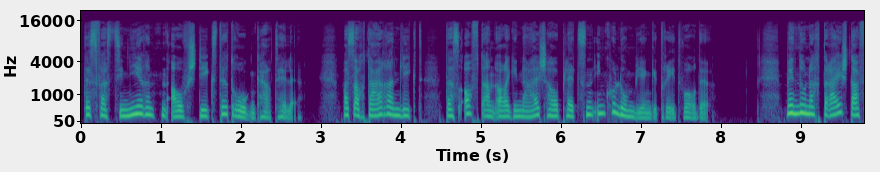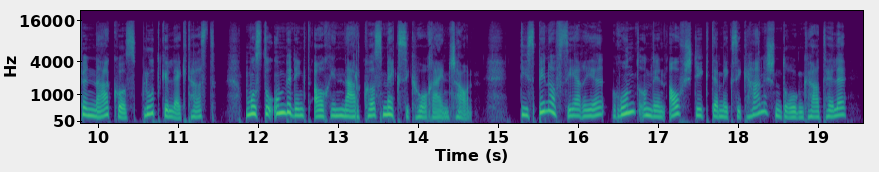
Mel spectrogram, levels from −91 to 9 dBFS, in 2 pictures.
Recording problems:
none

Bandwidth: 15.5 kHz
